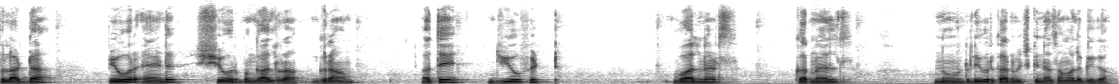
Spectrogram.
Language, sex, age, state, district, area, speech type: Punjabi, male, 18-30, Punjab, Rupnagar, rural, read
